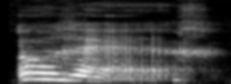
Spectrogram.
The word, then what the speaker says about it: horaire: So the A-I make the sound E. Horaire.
